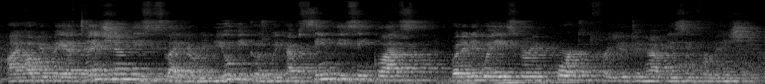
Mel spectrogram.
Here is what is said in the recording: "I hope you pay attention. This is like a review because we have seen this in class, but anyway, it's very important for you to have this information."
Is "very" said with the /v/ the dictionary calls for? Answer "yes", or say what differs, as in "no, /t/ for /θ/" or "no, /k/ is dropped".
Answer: yes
